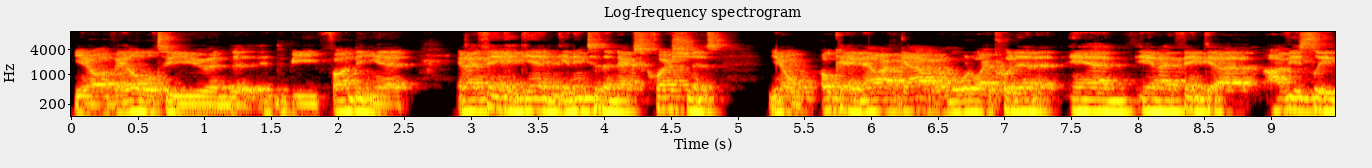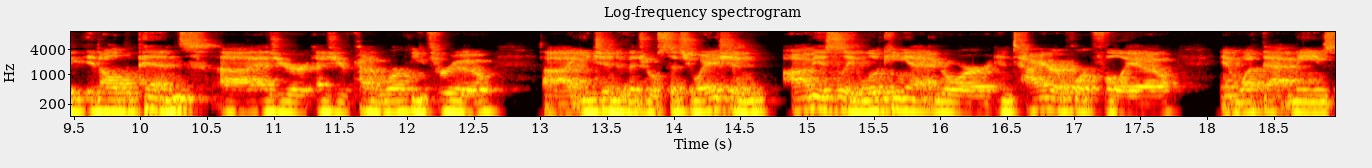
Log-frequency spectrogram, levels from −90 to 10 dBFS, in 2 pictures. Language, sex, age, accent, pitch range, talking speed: English, male, 30-49, American, 110-130 Hz, 210 wpm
